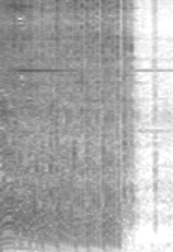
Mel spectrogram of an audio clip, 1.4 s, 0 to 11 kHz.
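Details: McCulloch Eager Beaver Super 2318av two-stroke chainsaw, reassembled and fired up with the bar off to test oil flow: high, buzzy note holds steady about a second, then cuts off cleanly; starts and runs normally.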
